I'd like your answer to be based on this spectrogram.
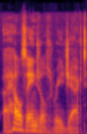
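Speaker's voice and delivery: ordinary talk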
